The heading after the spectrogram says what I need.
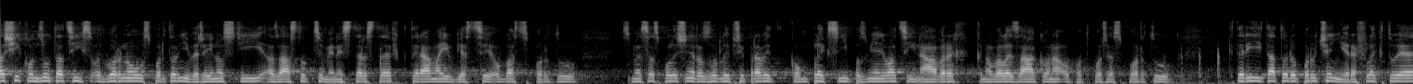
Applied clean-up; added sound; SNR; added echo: neural separator model SepFormer DNS4.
